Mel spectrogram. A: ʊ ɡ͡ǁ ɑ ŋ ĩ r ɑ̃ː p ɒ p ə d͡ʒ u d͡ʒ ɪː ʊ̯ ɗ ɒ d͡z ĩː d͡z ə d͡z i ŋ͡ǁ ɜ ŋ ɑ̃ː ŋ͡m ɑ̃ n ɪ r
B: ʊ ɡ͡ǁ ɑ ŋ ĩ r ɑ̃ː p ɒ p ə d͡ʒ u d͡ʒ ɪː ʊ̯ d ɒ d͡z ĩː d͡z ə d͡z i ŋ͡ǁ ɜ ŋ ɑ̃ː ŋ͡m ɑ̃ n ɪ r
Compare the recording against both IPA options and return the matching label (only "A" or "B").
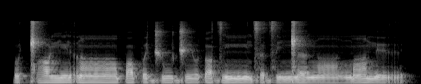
A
